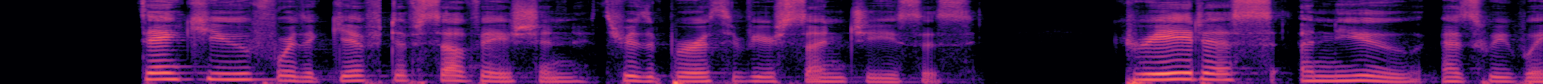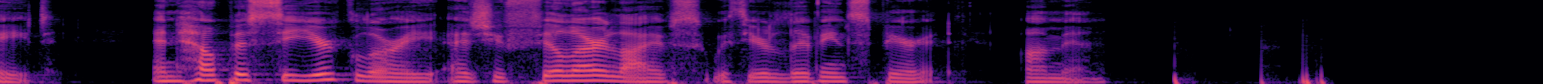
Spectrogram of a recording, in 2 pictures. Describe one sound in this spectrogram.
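An older woman reads aloud calmly through a microphone.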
